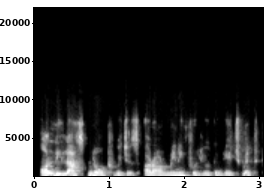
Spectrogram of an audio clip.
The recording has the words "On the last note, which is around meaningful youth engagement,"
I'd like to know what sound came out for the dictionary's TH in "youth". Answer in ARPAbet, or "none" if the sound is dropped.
T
